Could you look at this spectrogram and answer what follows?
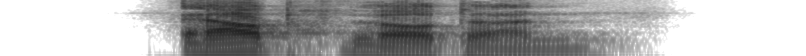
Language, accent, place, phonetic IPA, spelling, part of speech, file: German, Germany, Berlin, [ˈɛʁpˌvœʁtɐn], Erbwörtern, noun, De-Erbwörtern.ogg
- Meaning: dative plural of Erbwort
